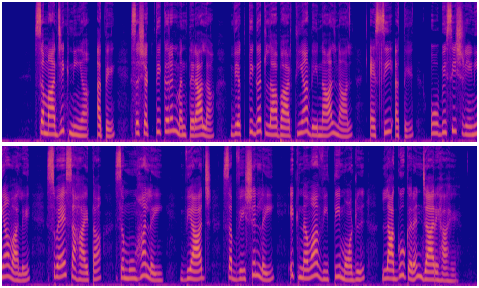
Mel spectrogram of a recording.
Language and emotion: Punjabi, neutral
